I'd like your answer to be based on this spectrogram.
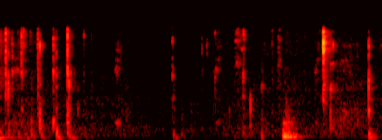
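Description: Someone types a command on a computer keyboard in a macOS terminal. The keystrokes are faint, sparse and irregular clicks, heard close up in a quiet room.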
